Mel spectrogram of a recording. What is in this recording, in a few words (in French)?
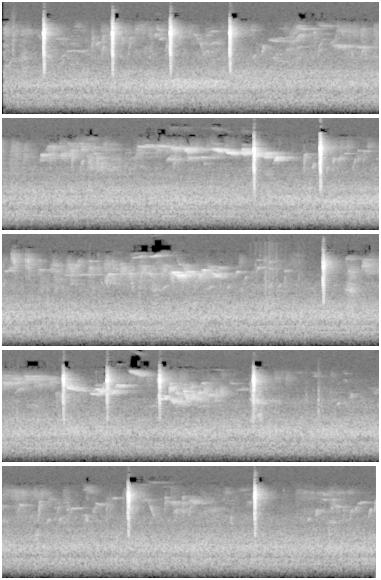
fauvette tete noire femelle cri; oiseaux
